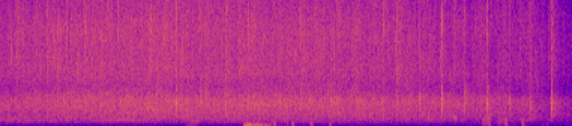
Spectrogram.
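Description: An audience applauds steadily, a dense wash of many hands clapping that holds at an even level throughout, with a brief low thump partway through and a few sharper individual claps toward the end.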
